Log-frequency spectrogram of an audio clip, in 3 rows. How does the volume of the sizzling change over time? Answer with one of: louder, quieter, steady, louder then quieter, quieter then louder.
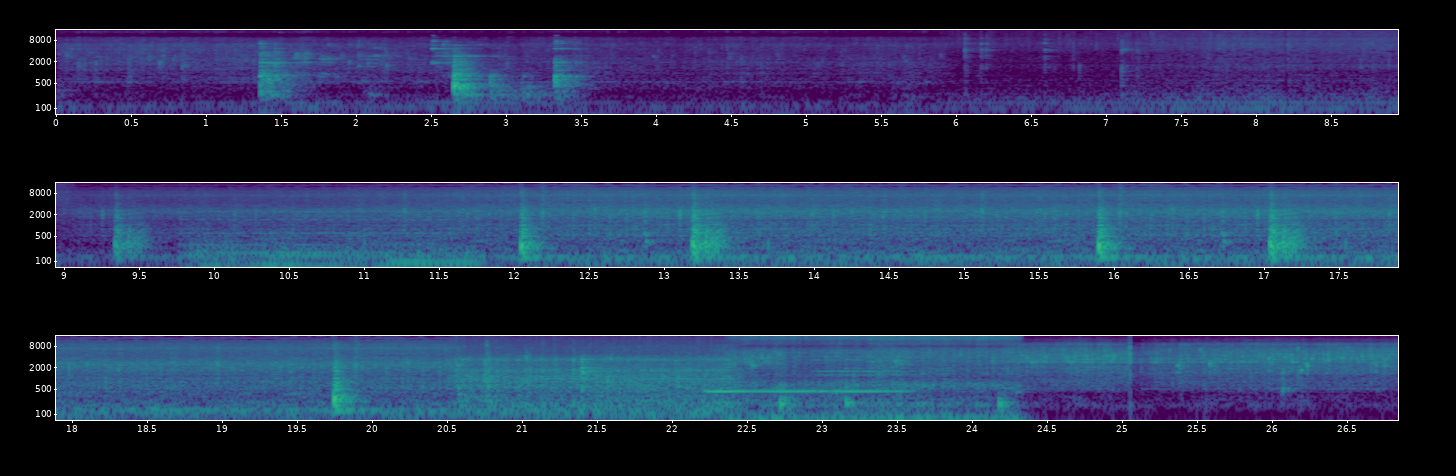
louder.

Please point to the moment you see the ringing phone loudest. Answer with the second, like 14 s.
22 s.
